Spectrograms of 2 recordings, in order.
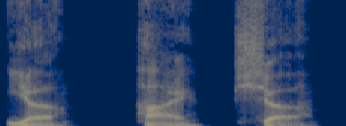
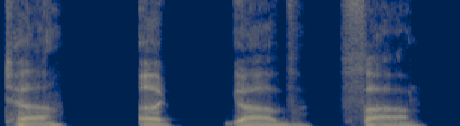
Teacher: By and large, it's the schwa sound that we are using in the weak form. Not always, but usually.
